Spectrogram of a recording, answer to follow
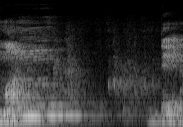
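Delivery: Monday stretched very slowly; drawn out model word. Shown as a demonstration. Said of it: "সঠিক উচ্চারণটা হবে". (টেনে টেনে মানডে)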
